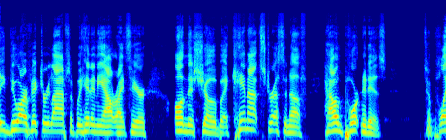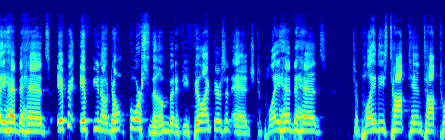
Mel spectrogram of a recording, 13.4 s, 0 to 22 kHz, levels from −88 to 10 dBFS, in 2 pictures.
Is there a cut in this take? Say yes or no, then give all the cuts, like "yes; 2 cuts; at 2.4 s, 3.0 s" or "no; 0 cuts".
no; 0 cuts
